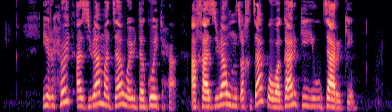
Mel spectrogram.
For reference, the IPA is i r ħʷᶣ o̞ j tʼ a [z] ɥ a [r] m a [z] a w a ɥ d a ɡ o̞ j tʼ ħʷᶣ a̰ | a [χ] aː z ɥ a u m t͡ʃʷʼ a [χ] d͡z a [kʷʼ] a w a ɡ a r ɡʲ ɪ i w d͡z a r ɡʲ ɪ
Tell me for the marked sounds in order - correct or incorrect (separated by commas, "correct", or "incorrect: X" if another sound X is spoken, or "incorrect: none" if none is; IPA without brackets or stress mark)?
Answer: correct, incorrect: none, incorrect: d͡z, correct, correct, correct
